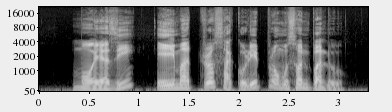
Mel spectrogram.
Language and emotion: Assamese, happy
